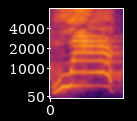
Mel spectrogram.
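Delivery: high, loud, drawn-out cry; fired-up preacher shouting. Real, not acted. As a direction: push the church to top the last one. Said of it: "Are y'all listening to somebody or what?".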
